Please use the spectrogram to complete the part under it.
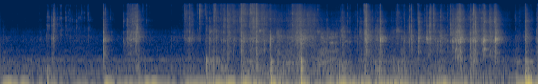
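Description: Card packs rustle and clatter as hands sort through them.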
